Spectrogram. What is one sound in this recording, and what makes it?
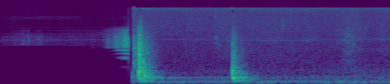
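A wooden lid thuds shut.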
